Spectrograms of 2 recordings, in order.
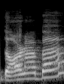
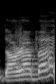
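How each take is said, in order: The two takes are said the same way.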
